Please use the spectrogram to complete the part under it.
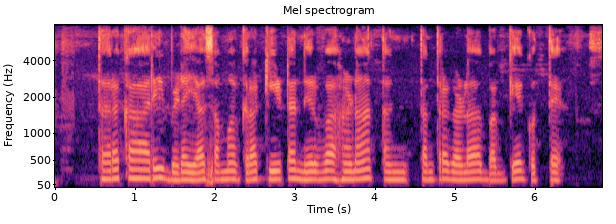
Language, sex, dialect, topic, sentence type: Kannada, male, Mysore Kannada, agriculture, question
